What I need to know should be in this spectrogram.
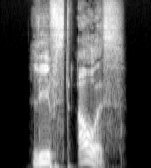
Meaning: second-person singular preterite of auslaufen
- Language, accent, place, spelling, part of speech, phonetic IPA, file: German, Germany, Berlin, liefst aus, verb, [ˌliːfst ˈaʊ̯s], De-liefst aus.ogg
